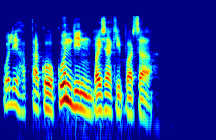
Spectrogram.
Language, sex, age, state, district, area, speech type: Nepali, male, 45-60, West Bengal, Kalimpong, rural, read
